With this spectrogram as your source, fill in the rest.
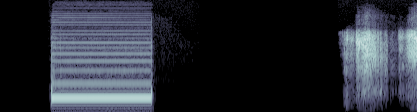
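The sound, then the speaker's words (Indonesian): A telephone ringing tone sounds once as a steady electronic beep lasting about a second while a call is being placed, followed by silence and then a couple of short, breathy noise bursts near the end. “langsung aja kita telepon jakanya ya, agar kita bisa dengar ceritanya”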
